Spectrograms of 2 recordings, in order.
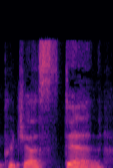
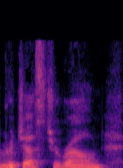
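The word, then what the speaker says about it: progestin: the um estrogen progesterin you notice how I'm pronouncing progesterin not progesterone because it's two very very different things and too many people and even in reports say progesterone when in fact it is progesterine that was used in the trial or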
